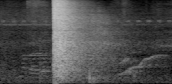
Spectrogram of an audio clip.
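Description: A single sharp firecracker bang goes off at close range, followed by a fainter pop and a short whistling trail fading out on a village street.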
